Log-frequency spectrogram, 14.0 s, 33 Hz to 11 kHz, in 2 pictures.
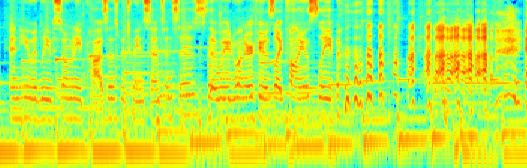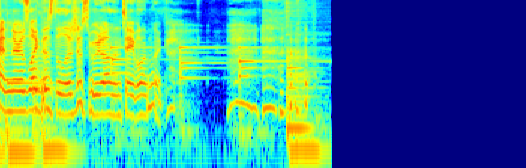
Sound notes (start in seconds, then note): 4.5 laughs; 10.0 breathes heavily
